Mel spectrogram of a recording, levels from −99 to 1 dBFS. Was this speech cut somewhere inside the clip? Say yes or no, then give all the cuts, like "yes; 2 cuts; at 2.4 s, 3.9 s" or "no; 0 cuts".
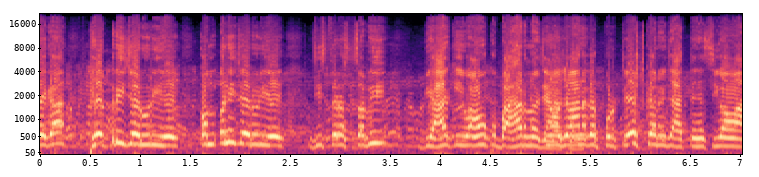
yes; 1 cut; at 5.1 s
